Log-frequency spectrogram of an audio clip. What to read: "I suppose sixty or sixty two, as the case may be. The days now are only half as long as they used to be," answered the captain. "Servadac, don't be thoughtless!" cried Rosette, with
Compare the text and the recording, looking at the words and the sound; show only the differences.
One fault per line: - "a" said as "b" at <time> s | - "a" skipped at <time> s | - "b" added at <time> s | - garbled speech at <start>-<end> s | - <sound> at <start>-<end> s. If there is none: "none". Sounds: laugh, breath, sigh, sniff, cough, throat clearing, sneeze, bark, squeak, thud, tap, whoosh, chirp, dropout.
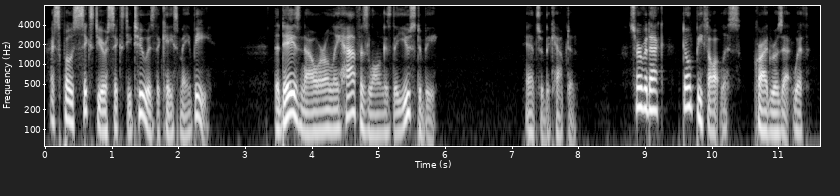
none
